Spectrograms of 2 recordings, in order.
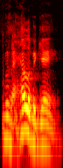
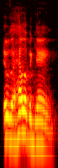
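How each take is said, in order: Both takes have the same delivery.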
